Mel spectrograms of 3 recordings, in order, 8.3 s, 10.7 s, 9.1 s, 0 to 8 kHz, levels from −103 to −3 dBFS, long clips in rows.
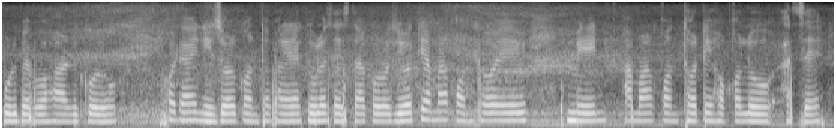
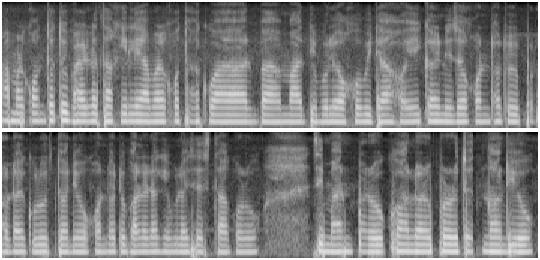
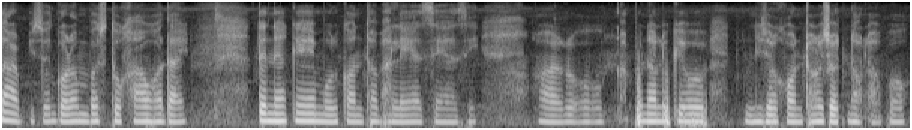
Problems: background sounds at intervals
